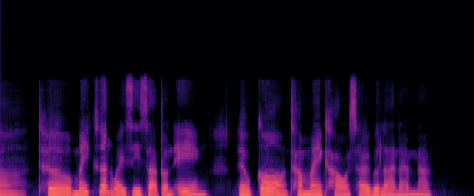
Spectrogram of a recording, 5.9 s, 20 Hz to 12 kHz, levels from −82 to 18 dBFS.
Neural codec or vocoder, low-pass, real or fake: codec, 16 kHz, about 1 kbps, DyCAST, with the encoder's durations; 7.2 kHz; fake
